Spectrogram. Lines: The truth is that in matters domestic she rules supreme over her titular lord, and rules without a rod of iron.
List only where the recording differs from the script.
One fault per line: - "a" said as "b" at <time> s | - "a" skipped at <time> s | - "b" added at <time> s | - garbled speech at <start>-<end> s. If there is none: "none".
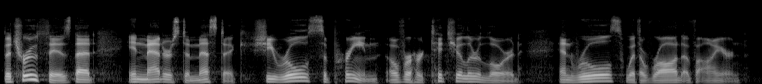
- "without" said as "with" at 6.2 s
